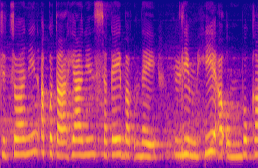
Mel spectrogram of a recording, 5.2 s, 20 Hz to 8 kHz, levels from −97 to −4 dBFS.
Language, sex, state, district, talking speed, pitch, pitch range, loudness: Mizo, female, Mizoram, Aizawl, 140 wpm, 260 Hz, 240-270 Hz, -18 LUFS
